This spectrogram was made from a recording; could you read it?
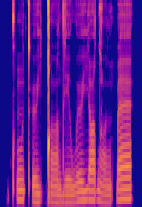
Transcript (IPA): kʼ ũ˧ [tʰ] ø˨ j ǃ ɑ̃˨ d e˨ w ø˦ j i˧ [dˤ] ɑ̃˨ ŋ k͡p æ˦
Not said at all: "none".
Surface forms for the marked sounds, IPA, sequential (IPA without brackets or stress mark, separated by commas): tʼ, dˤ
